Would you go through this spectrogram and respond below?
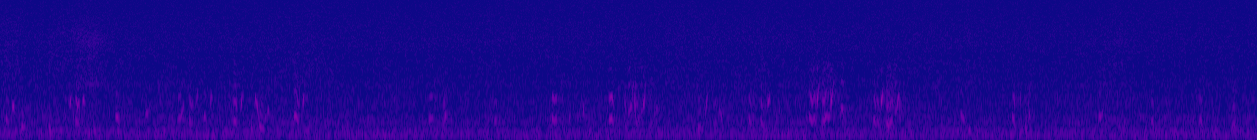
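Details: Guinea pig relaxing during a massage, making a continuous soft rumble of quick low chirps and pulses, with a few slightly stronger squeaky notes midway, over a faint steady hum.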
